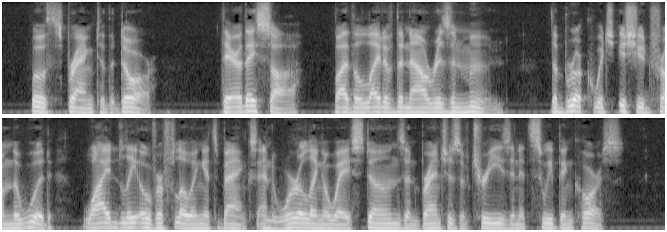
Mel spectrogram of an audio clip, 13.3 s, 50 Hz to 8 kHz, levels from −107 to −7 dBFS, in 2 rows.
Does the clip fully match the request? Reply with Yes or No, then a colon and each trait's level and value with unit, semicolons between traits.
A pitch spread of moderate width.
No: narrow, 2.0 semitones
